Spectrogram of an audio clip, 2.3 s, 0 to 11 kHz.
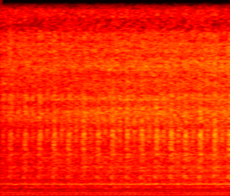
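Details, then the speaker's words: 1993 Plymouth Grand Voyager SE, revived after 18 years parked, at idle: fast even tick over a steady idle; owner thinks the cam is getting eaten up, crank pulley shows slight wobble. "I think that Cam is getting eaten up"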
